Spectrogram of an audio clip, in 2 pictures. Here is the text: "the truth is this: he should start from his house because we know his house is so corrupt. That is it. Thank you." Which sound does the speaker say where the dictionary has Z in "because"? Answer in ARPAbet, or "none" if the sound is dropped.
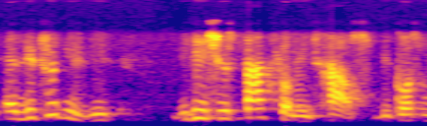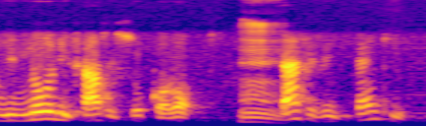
S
